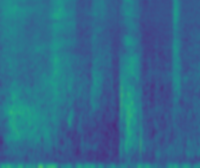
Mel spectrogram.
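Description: A close-miked bite into a thick slab of soft chocolate sponge cake, followed by chewing with several small wet mouth clicks.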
